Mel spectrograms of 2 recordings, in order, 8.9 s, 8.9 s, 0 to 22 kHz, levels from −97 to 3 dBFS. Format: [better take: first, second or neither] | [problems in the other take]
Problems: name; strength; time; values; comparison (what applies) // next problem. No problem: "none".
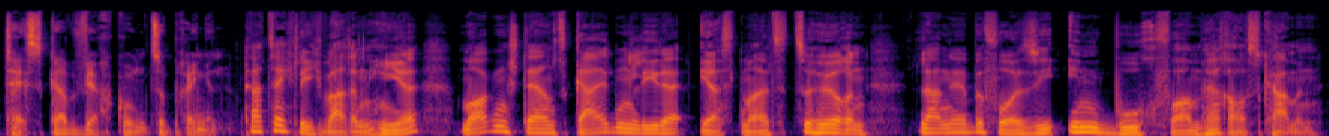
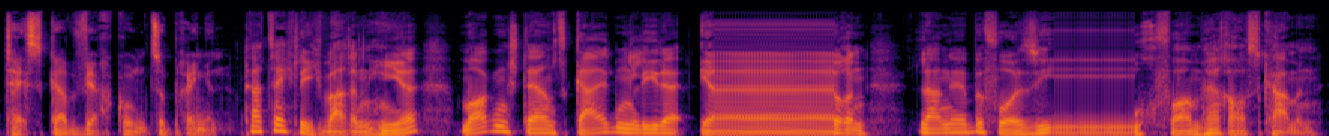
first | audio freezing; at 5 s for 1 s and at 7 s for 0.5 s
